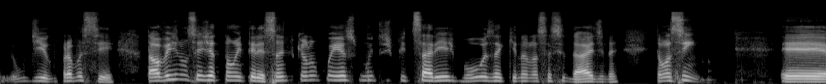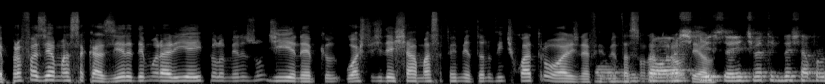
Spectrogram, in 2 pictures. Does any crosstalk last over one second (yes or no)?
yes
